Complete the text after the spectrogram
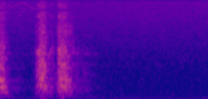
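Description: A dog growls.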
